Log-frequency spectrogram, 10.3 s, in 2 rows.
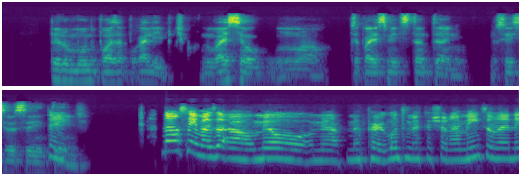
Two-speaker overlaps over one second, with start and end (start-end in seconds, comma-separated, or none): none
